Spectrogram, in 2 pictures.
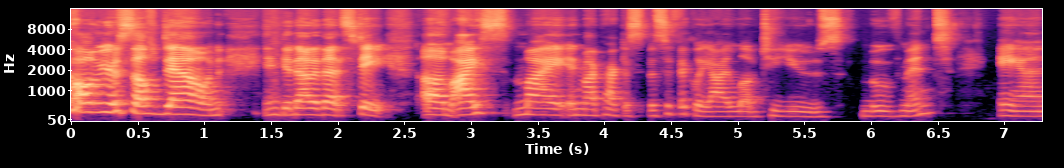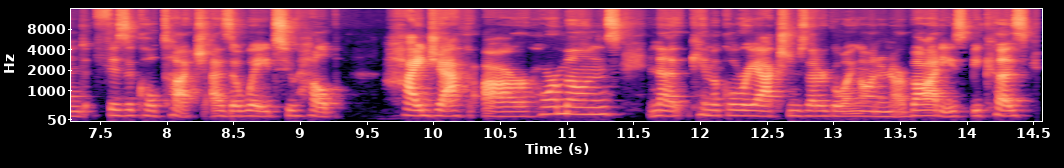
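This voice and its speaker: A woman's voice: on the low side, moderate pace, pushed and bright. A woman around her thirties speaking conversationally as a couples coach on a live video call. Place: indoor room, video call.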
